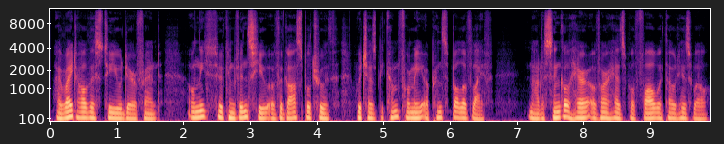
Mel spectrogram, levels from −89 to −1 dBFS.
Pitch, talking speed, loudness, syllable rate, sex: 115 Hz, 225 wpm, -17 LUFS, 5.6 syllables/s, male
